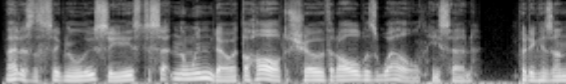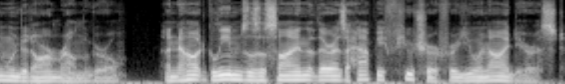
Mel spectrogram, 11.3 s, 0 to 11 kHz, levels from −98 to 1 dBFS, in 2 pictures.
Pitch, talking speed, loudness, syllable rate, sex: 110 Hz, 250 wpm, -17 LUFS, 5.7 syllables/s, male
